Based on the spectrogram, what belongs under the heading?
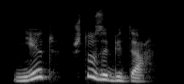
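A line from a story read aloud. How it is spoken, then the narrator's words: Feigned casual tone. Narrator (Russian): притворно небрежным тоном произнес Шилаев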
